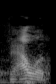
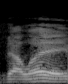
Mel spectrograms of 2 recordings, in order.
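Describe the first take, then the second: First: The word is said the English way. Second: The word is said the American way.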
